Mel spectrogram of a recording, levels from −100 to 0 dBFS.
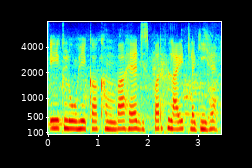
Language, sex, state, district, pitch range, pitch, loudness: Hindi, female, Uttar Pradesh, Lucknow, 195-205 Hz, 200 Hz, -14 LUFS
